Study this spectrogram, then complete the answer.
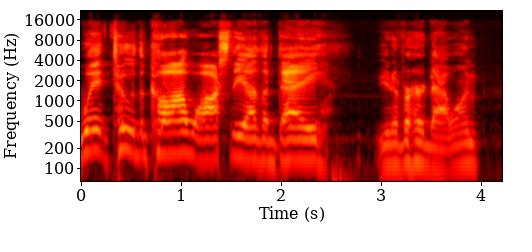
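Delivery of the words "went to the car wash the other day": put-on Jersey guy accent in a voiceover style. Describing a hated ai voiceover, the speaker imitates it: imitating a jersey accent. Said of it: "a Jersey guy".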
